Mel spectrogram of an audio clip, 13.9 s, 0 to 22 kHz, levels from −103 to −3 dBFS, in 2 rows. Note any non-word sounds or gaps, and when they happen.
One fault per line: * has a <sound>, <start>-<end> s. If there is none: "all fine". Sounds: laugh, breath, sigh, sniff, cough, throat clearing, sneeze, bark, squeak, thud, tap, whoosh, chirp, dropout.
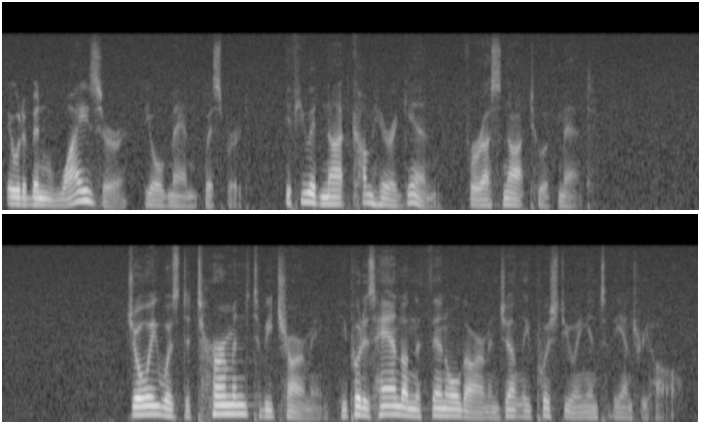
all fine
